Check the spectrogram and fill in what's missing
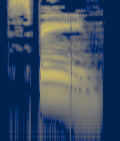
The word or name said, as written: spain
